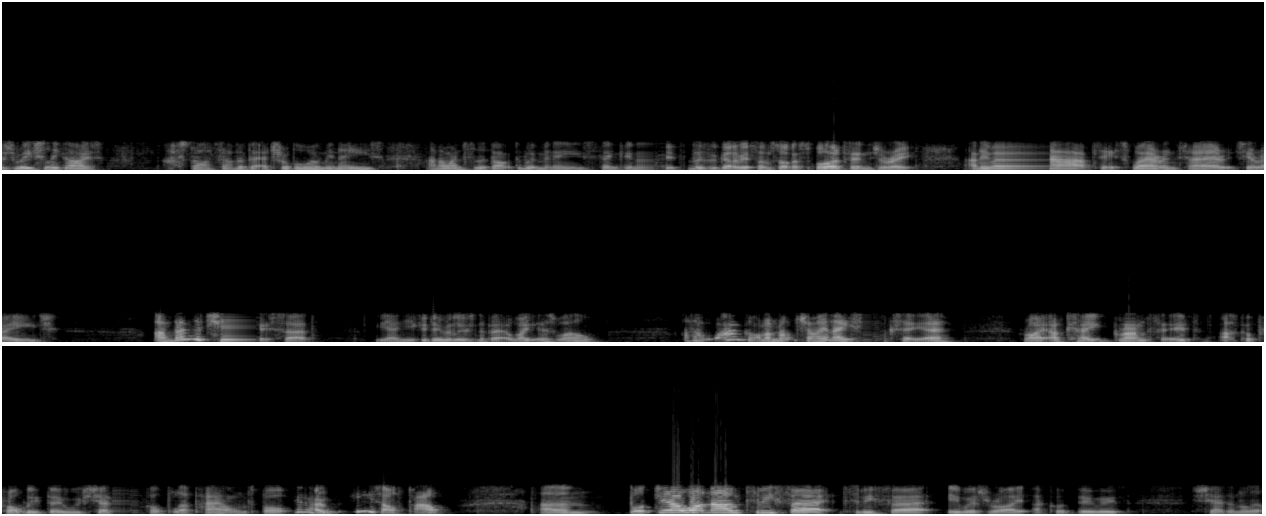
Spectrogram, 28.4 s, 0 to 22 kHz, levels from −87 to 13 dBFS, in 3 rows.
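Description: Speech carried over the iLBC codec, at a rate consistent with its 30 ms frame mode, is confined to about 150 Hz to 3.6 kHz and sounds plainly rough and synthetic. Lost iLBC frames at 4.76, 7.47, 11.13, 15.93, 17.90 and 19.76 s, lasting 210, 390, 270, 150, 60 and 240 ms, were filled by repeating the last pitch cycle mixed with noise. Each gap is heard as a held, buzzy vowel, and the voice is back to normal almost immediately afterwards.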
